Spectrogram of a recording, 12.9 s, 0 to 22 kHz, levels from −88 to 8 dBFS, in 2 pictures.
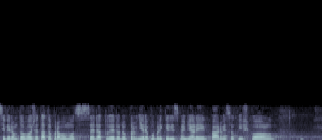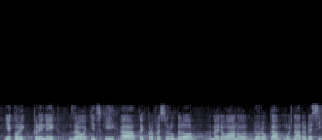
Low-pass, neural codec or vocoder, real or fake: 5.4 kHz; codec, 16 kHz, 2 kbps, FunCodec, trained on LibriTTS, 25 frames a second; fake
